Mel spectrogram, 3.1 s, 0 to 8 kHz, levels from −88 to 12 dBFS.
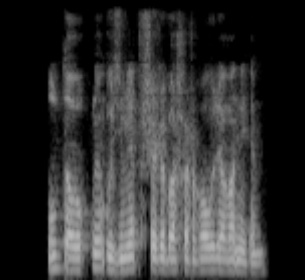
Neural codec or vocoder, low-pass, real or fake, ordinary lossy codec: codec, 16 kHz in and 24 kHz out, 2.2 kbps, FireRedTTS-2 codec; 7.2 kHz; fake; AAC, 32 kbps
